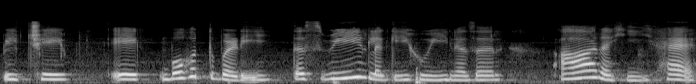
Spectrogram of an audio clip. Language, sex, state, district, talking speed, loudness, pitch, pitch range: Hindi, female, Punjab, Fazilka, 95 wpm, -14 LUFS, 230 Hz, 205-255 Hz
